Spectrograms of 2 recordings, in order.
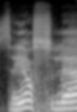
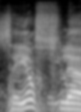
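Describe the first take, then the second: No difference in how they are said.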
